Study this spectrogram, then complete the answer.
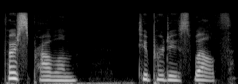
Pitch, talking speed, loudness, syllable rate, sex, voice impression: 205 Hz, 125 wpm, -20 LUFS, 4.7 syllables/s, female, very feminine, young, slightly adult-like, very thin, slightly tensed, slightly weak, very bright, soft, very clear, fluent, very cute, intellectual, very refreshing, sincere, very calm, very friendly, very reassuring, very unique, very elegant, slightly wild, very sweet, lively, very kind, slightly sharp, slightly modest, very light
